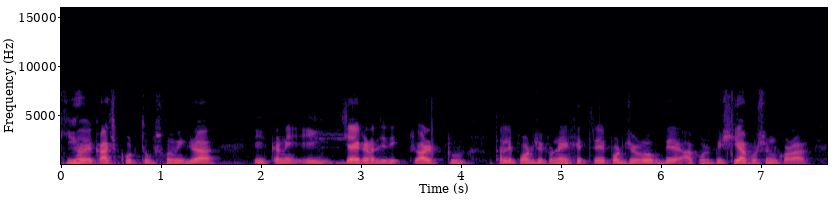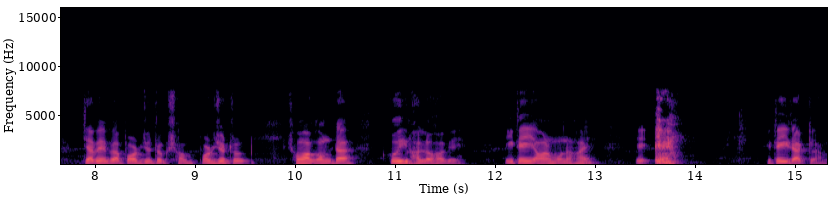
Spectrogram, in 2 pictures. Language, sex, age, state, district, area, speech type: Bengali, male, 60+, West Bengal, Paschim Bardhaman, urban, spontaneous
